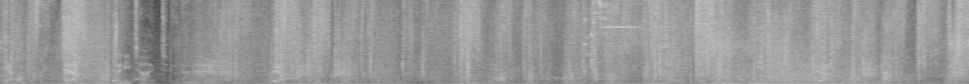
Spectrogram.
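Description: Fiery spells whoosh and burst in a video game.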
